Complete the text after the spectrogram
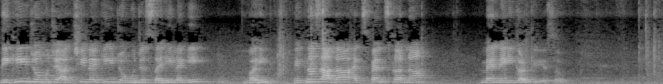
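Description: A young woman talks animatedly close to the microphone.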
